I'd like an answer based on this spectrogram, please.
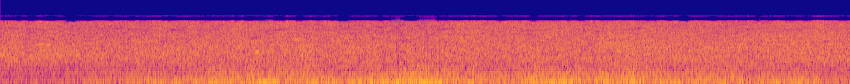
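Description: Wind buffeting the microphone outdoors: a loud, gusting low rumble that swells about a second in and eases slightly near the end.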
